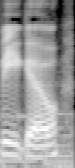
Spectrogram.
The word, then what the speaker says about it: Vigo: named after francis vigo who was an italian who helped the americans during the revolutionary war so it should be pronounced viggo but we midwesterners sometimes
